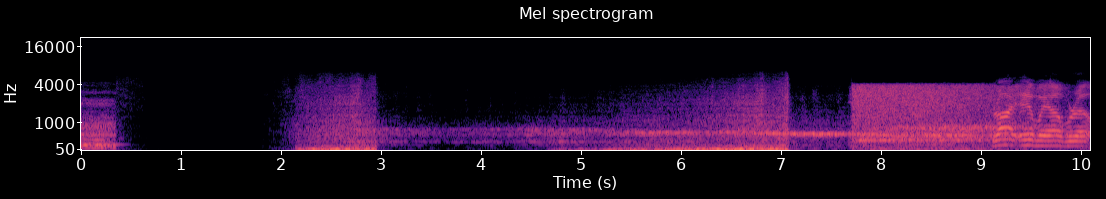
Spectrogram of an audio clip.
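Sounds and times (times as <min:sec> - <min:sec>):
whoosh with deep rumble: 0:04.4 - 0:10.0
held drone: 0:04.5 - 0:10.0.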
